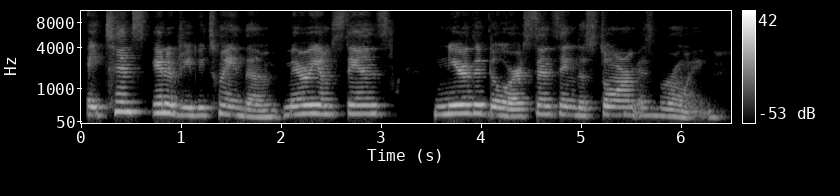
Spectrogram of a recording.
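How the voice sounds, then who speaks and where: A woman's voice: mid-range voice, expressive, takes it slowly, a little mellow. A woman hosting a script table read, reading stage directions with informal asides.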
